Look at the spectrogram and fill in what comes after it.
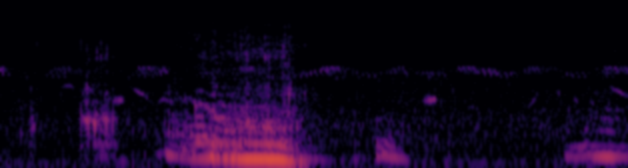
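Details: Male lion in Africa, one of two roaming brothers about eight years old, roaring to call the females; a single deep, loud groaning roar swelling and fading over about a second, crickets chirping steadily in the background.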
